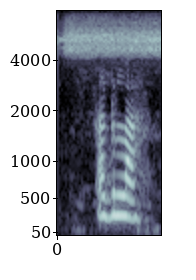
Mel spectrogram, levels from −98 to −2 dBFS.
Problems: constant background noise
